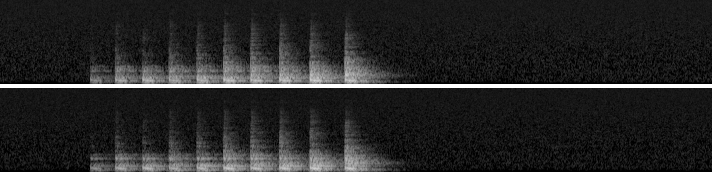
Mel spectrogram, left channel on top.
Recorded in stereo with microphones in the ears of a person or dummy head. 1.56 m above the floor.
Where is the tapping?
10° left (ahead or behind), 2.0 m.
